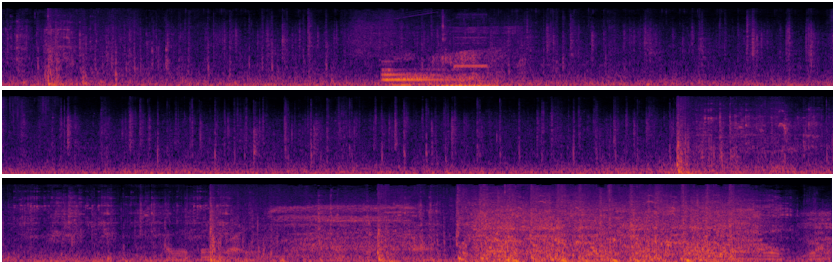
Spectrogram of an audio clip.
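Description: Small footsteps patter on stone.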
